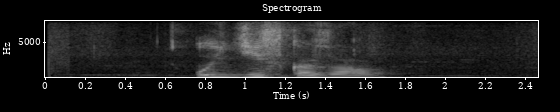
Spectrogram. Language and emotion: Russian, angry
